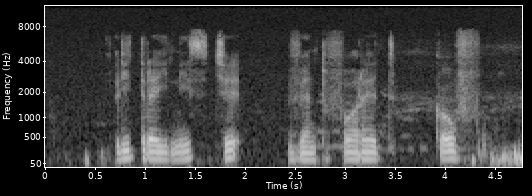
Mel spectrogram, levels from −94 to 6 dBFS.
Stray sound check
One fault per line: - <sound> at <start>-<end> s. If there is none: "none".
none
